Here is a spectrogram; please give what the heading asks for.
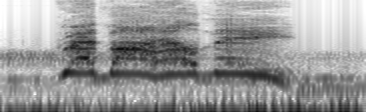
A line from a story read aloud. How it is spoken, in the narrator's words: shout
